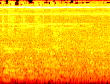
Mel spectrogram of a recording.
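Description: Backlot tour tram rolling along, an even rumble with a steady high-pitched whine over it; a voice is briefly heard at the start.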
